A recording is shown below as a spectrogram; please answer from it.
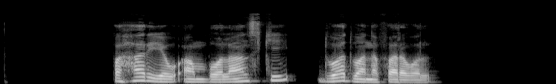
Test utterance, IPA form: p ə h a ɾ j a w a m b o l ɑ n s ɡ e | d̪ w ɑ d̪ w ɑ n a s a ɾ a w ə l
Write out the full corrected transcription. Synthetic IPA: p ə h a ɾ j a w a m b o l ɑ n s k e | d̪ w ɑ d̪ w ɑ n a f a ɾ a w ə l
